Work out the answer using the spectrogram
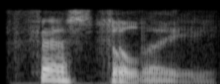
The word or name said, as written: festally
